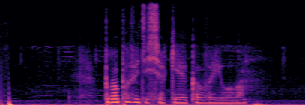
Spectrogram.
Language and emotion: Russian, neutral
